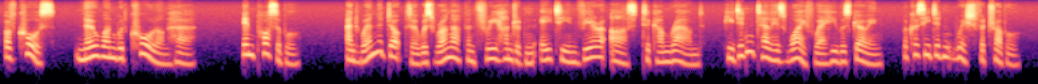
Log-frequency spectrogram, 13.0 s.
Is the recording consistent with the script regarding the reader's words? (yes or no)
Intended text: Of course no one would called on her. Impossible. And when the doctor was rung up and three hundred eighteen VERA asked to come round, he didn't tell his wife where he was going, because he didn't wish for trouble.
no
